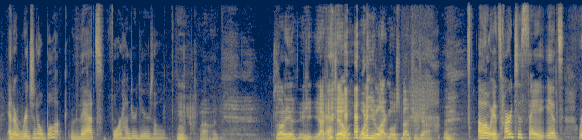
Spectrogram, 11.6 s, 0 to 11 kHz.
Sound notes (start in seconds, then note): 6.5 laughing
